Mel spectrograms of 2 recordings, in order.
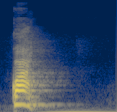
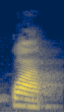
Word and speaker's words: quạt: Okay, please don't try to be quạt. No, it's just quạt. Basically, shape the T, but don't pronounce it.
